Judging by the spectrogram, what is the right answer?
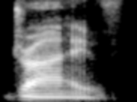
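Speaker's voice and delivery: normal talking voice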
